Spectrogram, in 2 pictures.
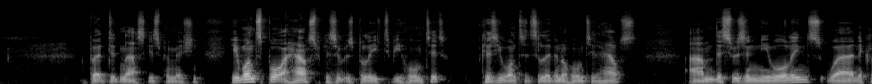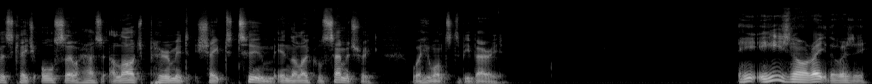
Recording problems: none

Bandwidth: 14.5 kHz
